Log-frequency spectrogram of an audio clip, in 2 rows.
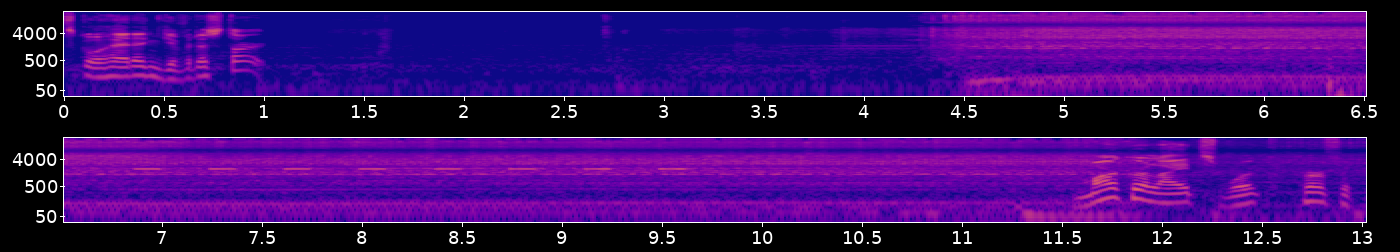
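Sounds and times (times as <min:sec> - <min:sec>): car engine starting and idling: 0:02.7 - 0:13.0.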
